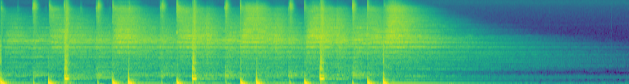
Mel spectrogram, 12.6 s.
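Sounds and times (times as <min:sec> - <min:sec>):
slow half-time beat at 94 BPM: 0:00.0 - 0:09.6.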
